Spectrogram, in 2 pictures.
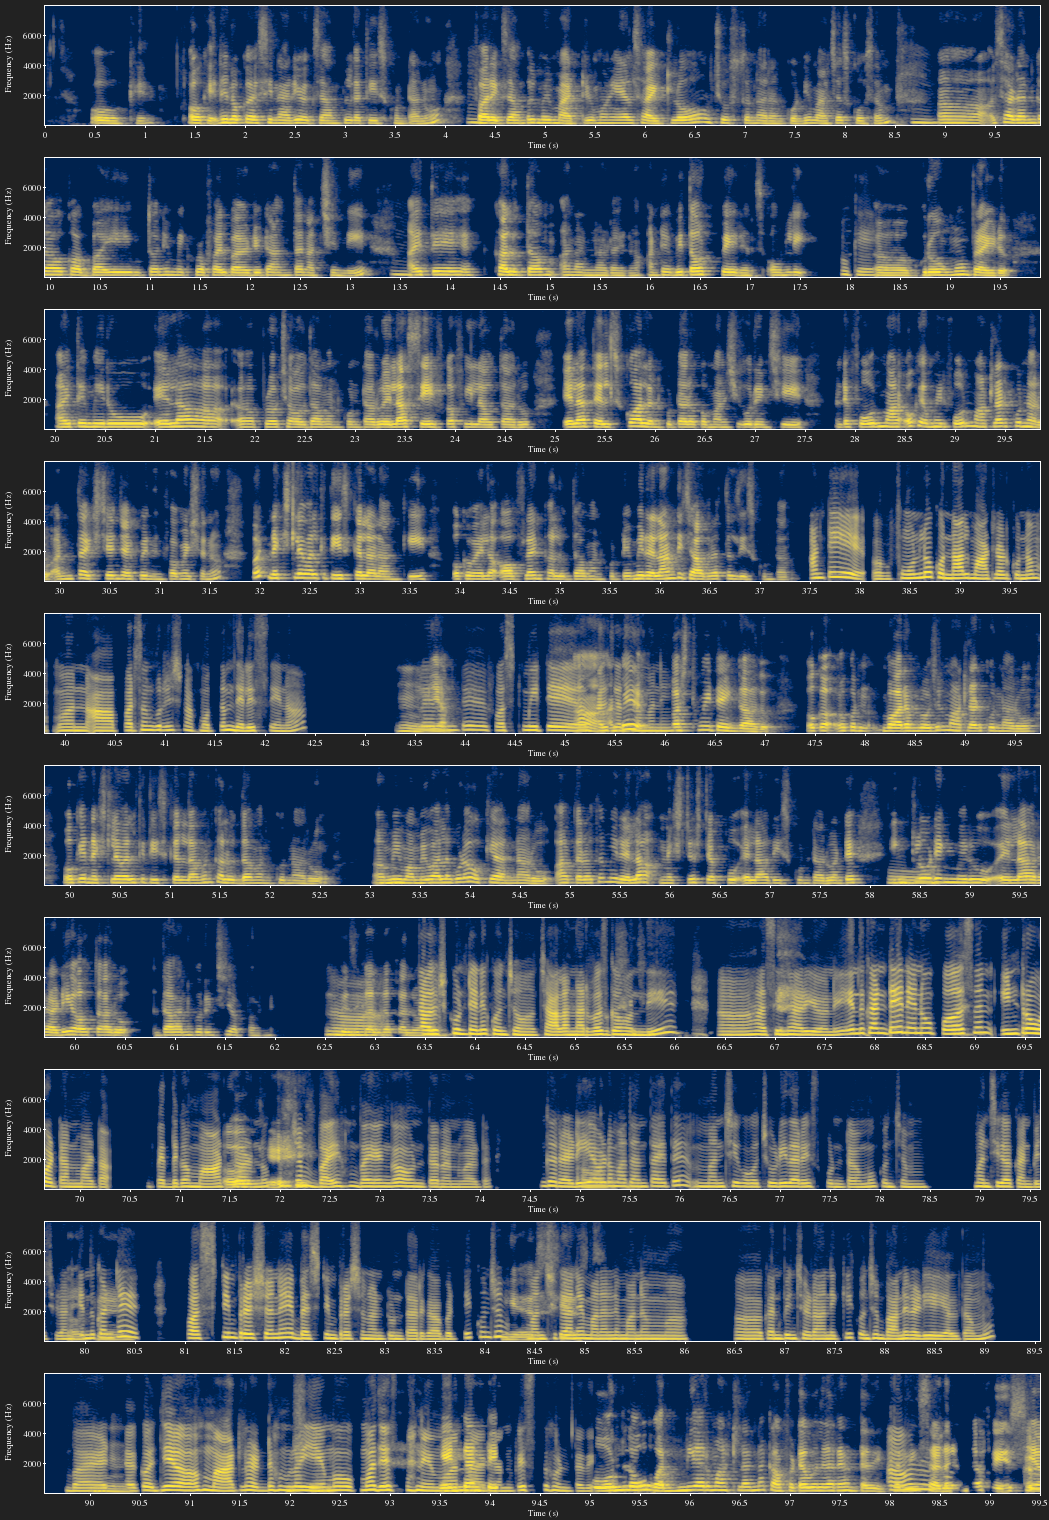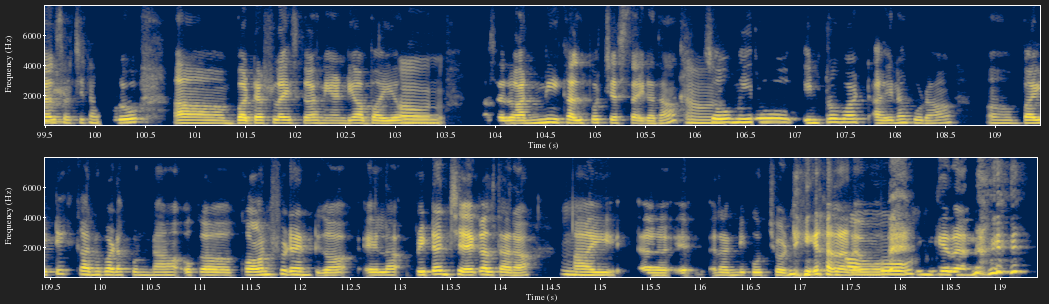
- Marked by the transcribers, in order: in English: "సినారియో ఎగ్జాంపుల్‌గా"; in English: "ఫర్ ఎగ్జాంపుల్"; in English: "మ్యాట్రిమోనియల్ సైట్‌లో"; in English: "మ్యాచెస్"; in English: "సడెన్‌గా"; in English: "ప్రొఫైల్, బయో డేటా"; in English: "వితౌట్ పేరెంట్స్ ఓన్లీ"; other background noise; in English: "అప్రోచ్"; in English: "సేఫ్‌గా"; in English: "ఎక్స్‌చేంజ్"; in English: "బట్ నెక్స్ట్ లెవెల్‌కి"; in English: "ఆఫ్లైన్"; in English: "పర్సన్"; in English: "ఫస్ట్"; in English: "ఫస్ట్"; in English: "నెక్స్ట్ లెవెల్‌కి"; in English: "మమ్మీ"; in English: "ఇంక్లూడింగ్"; in English: "రెడీ"; in English: "నర్వాస్‌గా"; in English: "ఫిజికల్‌గా"; giggle; in English: "సినారియోని"; in English: "పర్సన్ ఇంట్రోవర్ట్"; chuckle; in English: "రెడీ"; tapping; in English: "ఫస్ట్"; in English: "బెస్ట్ ఇంప్రెషన్"; in English: "యెస్. యెస్"; in English: "రెడీ"; laughing while speaking: "బట్ కొంచెం మాట్లాడడంలో ఏమో, ఉప్మా జేస్తానేమో అని నాకనిపిస్తూంటది"; in English: "బట్"; chuckle; in English: "వన్ ఇయర్"; in English: "కంఫర్టబుల్"; in English: "సడెన్‌గా ఫేస్"; in English: "బటర్ ఫ్లై‌స్"; in English: "సో"; in English: "ఇంట్రోవర్ట్"; in English: "కాన్ఫిడెంట్‌గా"; in English: "ప్రిటెండ్"; laughing while speaking: "కూర్చోండి అనడము. ఇంకేదన్నా?"
- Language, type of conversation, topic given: Telugu, podcast, ఆన్‌లైన్ సమావేశంలో పాల్గొనాలా, లేక ప్రత్యక్షంగా వెళ్లాలా అని మీరు ఎప్పుడు నిర్ణయిస్తారు?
